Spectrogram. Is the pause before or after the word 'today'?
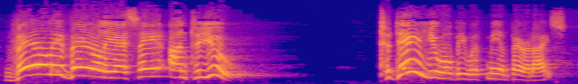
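before. The pause comes before the word today.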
